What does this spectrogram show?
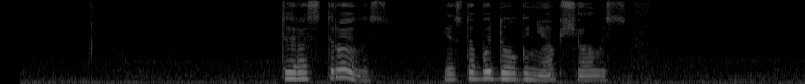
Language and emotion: Russian, sad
